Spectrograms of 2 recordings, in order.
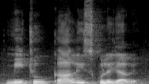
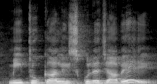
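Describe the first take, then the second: First: "Mithu কাল স্কুলে যাবে" said as a plain statement, falling at "যাবে"; statement tune. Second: "মিঠু কাল স্কুলে যাবে?" asked higher and louder, lifting through "যাবে"; question tune. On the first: Teacher shows students the statement "Mithu কাল স্কুলে যাবে". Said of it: "যেমন মনে করো আমি বলছি". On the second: Teacher shows students the question "Mithu কাল স্কুলে যাবে?". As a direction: ask it as a doubtful question. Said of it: "এইটা কিন্তু সুরের ওঠাপড়া হলো". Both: Shown as a demonstration.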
